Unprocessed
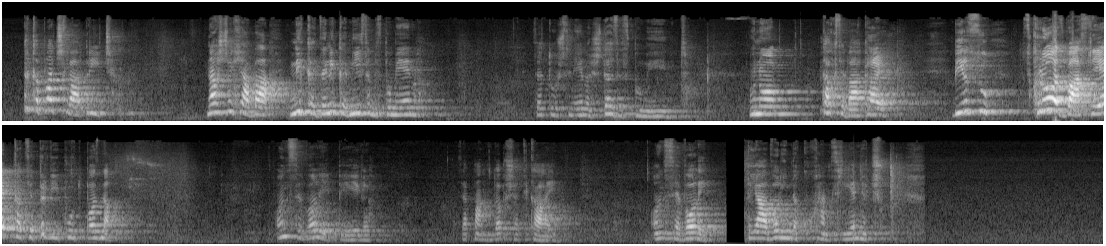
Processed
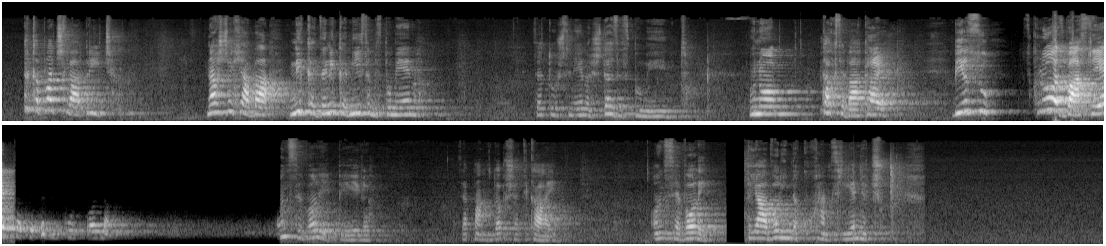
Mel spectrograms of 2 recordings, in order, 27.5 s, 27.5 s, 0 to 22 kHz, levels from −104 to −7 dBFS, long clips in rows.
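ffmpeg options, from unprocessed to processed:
-filter_complex "[0:a]asplit=3[a][b][c];[a]afade=t=out:st=13.92:d=0.02[d];[b]asuperpass=centerf=470:order=8:qfactor=1.2,afade=t=in:st=13.92:d=0.02,afade=t=out:st=17.25:d=0.02[e];[c]afade=t=in:st=17.25:d=0.02[f];[d][e][f]amix=inputs=3:normalize=0,asplit=3[g][h][i];[g]atrim=end=12.49,asetpts=PTS-STARTPTS,afade=t=out:st=12.18:d=0.31:silence=0.16788[j];[h]atrim=start=12.49:end=12.98,asetpts=PTS-STARTPTS,volume=-15.5dB[k];[i]atrim=start=12.98,asetpts=PTS-STARTPTS,afade=t=in:d=0.31:silence=0.16788[l];[j][k][l]concat=n=3:v=0:a=1"

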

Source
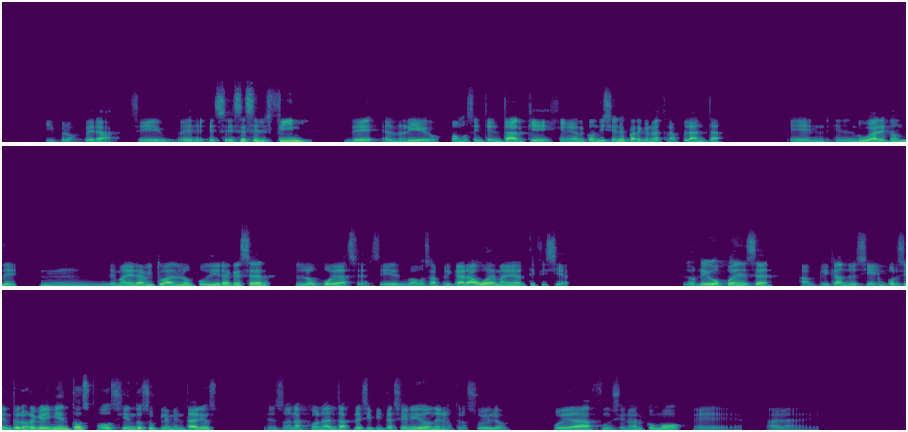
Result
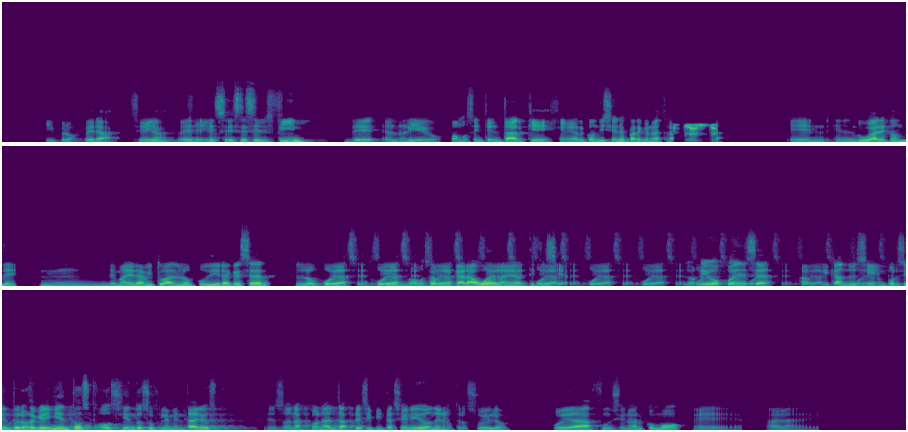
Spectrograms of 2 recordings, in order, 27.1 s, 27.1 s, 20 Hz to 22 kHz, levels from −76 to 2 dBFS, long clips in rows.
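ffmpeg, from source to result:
-filter_complex "[0:a]asplit=2[a][b];[b]afade=t=in:st=0.76:d=0.01,afade=t=out:st=1.59:d=0.01,aecho=0:1:550|1100|1650:0.421697|0.0843393|0.0168679[c];[a][c]amix=inputs=2:normalize=0,asettb=1/sr,asplit=3[d][e][f];[d]atrim=end=2.364[g];[e]atrim=start=2.36:end=4.41,asetpts=PTS-STARTPTS,afade=t=in:d=0.004:c=qsin,afade=t=out:st=2.046:d=0.004:c=qsin,flanger=delay=19.5:depth=2.5:speed=1.7[h];[f]atrim=start=4.406[i];[g][h]acrossfade=d=0.004:c1=hsin:c2=qsin[j];[j][i]acrossfade=d=0.004:c1=qsin:c2=hsin,asettb=1/sr,asplit=3[k][l][m];[k]atrim=end=6.714[n];[l]atrim=start=6.71:end=7.15,asetpts=PTS-STARTPTS,afade=t=in:d=0.004:c=qsin,afade=t=out:st=0.436:d=0.004:c=qsin,lowpass=f=2.5k:t=q:w=0.5098,lowpass=f=2.5k:t=q:w=0.6013,lowpass=f=2.5k:t=q:w=0.9,lowpass=f=2.5k:t=q:w=2.563,afreqshift=-2900[o];[m]atrim=start=7.146[p];[n][o]acrossfade=d=0.004:c1=hsin:c2=qsin[q];[q][p]acrossfade=d=0.004:c1=qsin:c2=hsin,asplit=2[r][s];[s]afade=t=in:st=12.19:d=0.01,afade=t=out:st=12.86:d=0.01,aecho=0:1:530|1060|1590|2120|2650|3180|3710|4240|4770|5300|5830|6360:0.891251|0.757563|0.643929|0.547339|0.465239|0.395453|0.336135|0.285715|0.242857|0.206429|0.175464|0.149145[t];[r][t]amix=inputs=2:normalize=0,asettb=1/sr,asplit=3[u][v][w];[u]atrim=end=14.554[x];[v]atrim=start=14.55:end=17.41,asetpts=PTS-STARTPTS,afade=t=in:d=0.004:c=qsin,afade=t=out:st=2.856:d=0.004:c=qsin,highpass=340[y];[w]atrim=start=17.406[z];[x][y]acrossfade=d=0.004:c1=hsin:c2=qsin[aa];[aa][z]acrossfade=d=0.004:c1=qsin:c2=hsin,asplit=3[ab][ac][ad];[ab]afade=t=out:st=18.74:d=0.02[ae];[ac]asplit=2[af][ag];[ag]adelay=96,lowpass=f=3.1k:p=1,volume=-15dB,asplit=2[ah][ai];[ai]adelay=96,lowpass=f=3.1k:p=1,volume=0.5,asplit=2[aj][ak];[ak]adelay=96,lowpass=f=3.1k:p=1,volume=0.5,asplit=2[al][am];[am]adelay=96,lowpass=f=3.1k:p=1,volume=0.5,asplit=2[an][ao];[ao]adelay=96,lowpass=f=3.1k:p=1,volume=0.5[ap];[af][ah][aj][al][an][ap]amix=inputs=6:normalize=0,afade=t=in:st=18.74:d=0.02,afade=t=out:st=21.76:d=0.02[aq];[ad]afade=t=in:st=21.76:d=0.02[ar];[ae][aq][ar]amix=inputs=3:normalize=0"

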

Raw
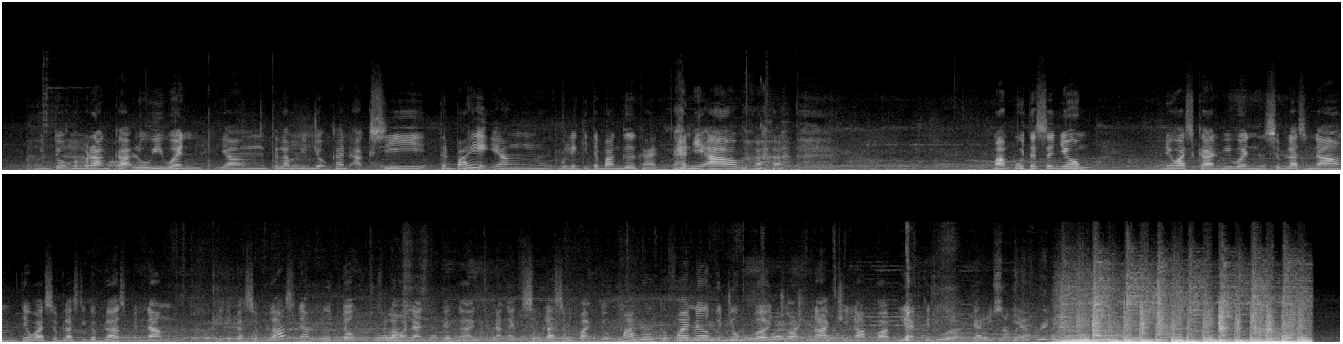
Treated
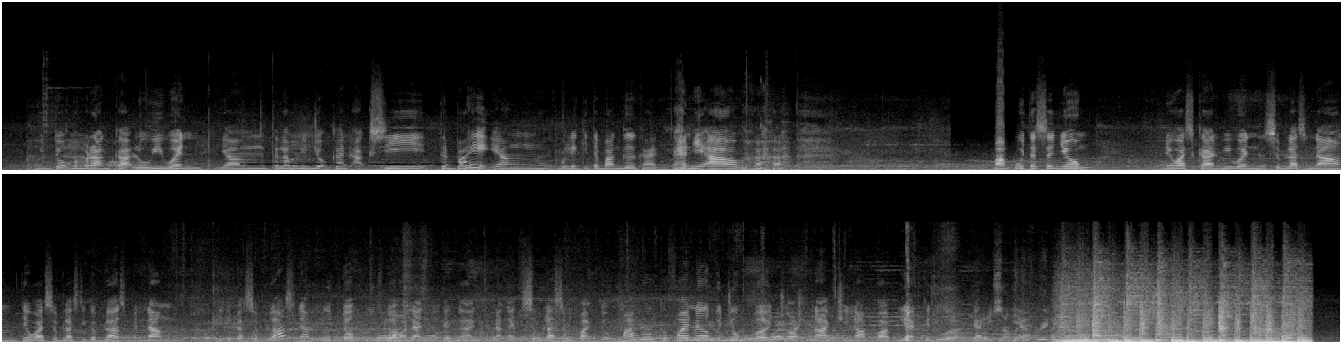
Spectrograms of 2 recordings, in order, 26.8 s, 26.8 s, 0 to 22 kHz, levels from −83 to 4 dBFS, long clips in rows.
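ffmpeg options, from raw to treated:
-filter_complex "[0:a]asettb=1/sr,asplit=3[a][b][c];[a]atrim=end=2.374[d];[b]atrim=start=2.37:end=4.68,asetpts=PTS-STARTPTS,afade=t=in:d=0.004:c=qsin,afade=t=out:st=2.306:d=0.004:c=qsin,asuperstop=centerf=790:order=20:qfactor=3.9[e];[c]atrim=start=4.676[f];[d][e]acrossfade=d=0.004:c1=hsin:c2=qsin[g];[g][f]acrossfade=d=0.004:c1=qsin:c2=hsin,asettb=1/sr,asplit=3[h][i][j];[h]atrim=end=9.484[k];[i]atrim=start=9.48:end=10.17,asetpts=PTS-STARTPTS,afade=t=in:d=0.004:c=qsin,afade=t=out:st=0.686:d=0.004:c=qsin,adynamicsmooth=sensitivity=4.5:basefreq=1.3k[l];[j]atrim=start=10.166[m];[k][l]acrossfade=d=0.004:c1=hsin:c2=qsin[n];[n][m]acrossfade=d=0.004:c1=qsin:c2=hsin,asplit=2[o][p];[p]afade=t=in:st=16.4:d=0.01,afade=t=out:st=17.22:d=0.01,aecho=0:1:440|880|1320|1760:0.473151|0.165603|0.057961|0.0202864[q];[o][q]amix=inputs=2:normalize=0"

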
